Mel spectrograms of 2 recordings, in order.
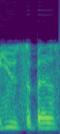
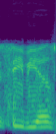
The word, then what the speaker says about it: Eusebius: people pronounce his name eusebius some people pronounce the eusebius but he lived about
